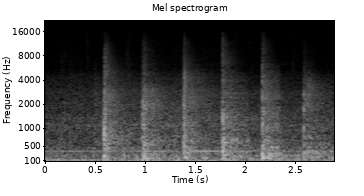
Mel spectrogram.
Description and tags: Footsteps in a racquet ball area. Microphone used was a zoom H4n portable recorder in stereo.
atmosphere, field, foot, recording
